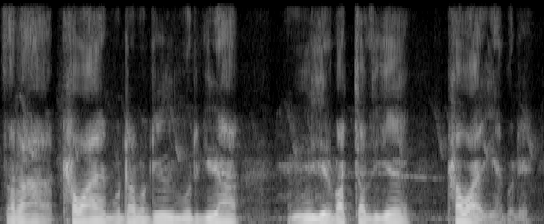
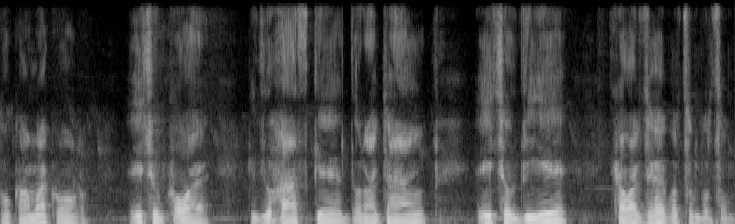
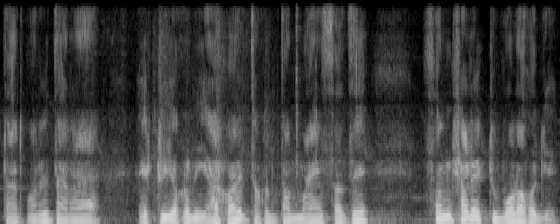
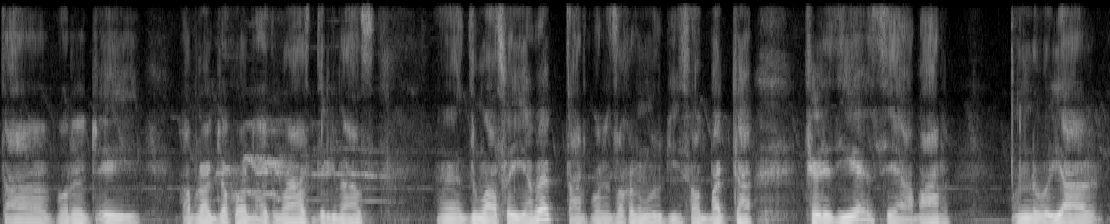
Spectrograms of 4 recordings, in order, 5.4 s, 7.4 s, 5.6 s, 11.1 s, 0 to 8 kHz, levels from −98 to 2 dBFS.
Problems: constant background noise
